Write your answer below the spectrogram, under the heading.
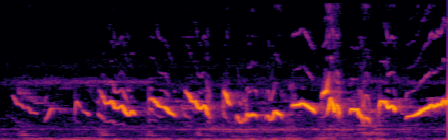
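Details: Caged lemon-bellied white-eye call meant to stimulate other birds: quick series of high, sharp, slurred chirps growing louder, with low rumbling background noise.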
